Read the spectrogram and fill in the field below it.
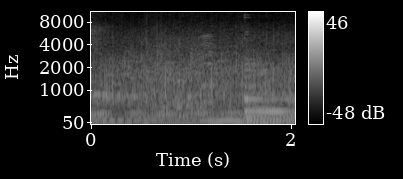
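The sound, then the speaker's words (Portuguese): An audience applauds steadily for about two seconds, applauding and saying glory to God, a dense, even wash of clapping over sustained organ-like music that shifts chord near the end. “Ei, alguém pode aplaudir e dizer glória a Deus!”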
